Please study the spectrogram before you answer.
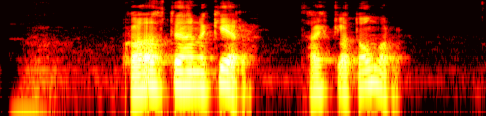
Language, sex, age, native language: Icelandic, male, 40-49, Icelandic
